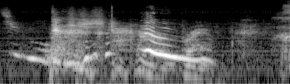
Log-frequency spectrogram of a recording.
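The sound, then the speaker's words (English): A Capellan Power Cat, escaped from its destroyed cage, yowls in loud, drawn-out wails that slide downward in pitch, one rising over a busy, noisy commotion before trailing off near the end. “We've destroyed the cat's cages.”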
